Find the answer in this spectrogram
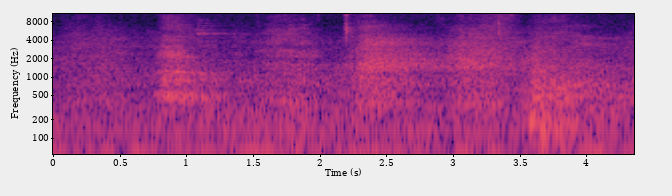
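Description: A man breathing hard in a few soft, audible breaths, winded after a high-rep set of dumbbell curls that left his arms burning.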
